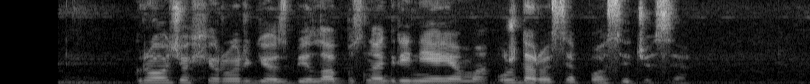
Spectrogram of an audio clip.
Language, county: Lithuanian, Klaipėda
